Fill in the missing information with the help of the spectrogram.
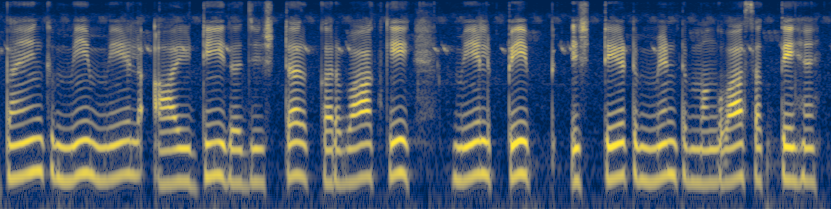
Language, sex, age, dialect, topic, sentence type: Hindi, female, 25-30, Awadhi Bundeli, banking, statement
